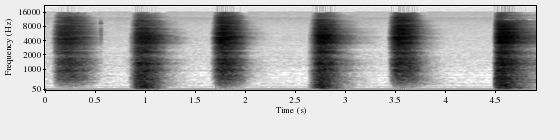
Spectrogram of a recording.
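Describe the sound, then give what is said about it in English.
A voice imitates heavy, labored breathing, as of David waxing faint in battle against the Philistine Ishbi-Benob. Six loud breaths come in a steady rhythm, each a rough rushing huff of air with short silent gaps between, and no speech. “He's breathing hard.”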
